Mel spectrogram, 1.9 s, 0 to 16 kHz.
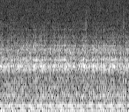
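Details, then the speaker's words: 1925 Lacault Ultradyne receiver with no antenna connected and the volume turned up: constant hiss with a thin steady whistle and a low hum underneath, still sounding like a radio. "okay we have no antenna hooked up and what do we hear with no intent are we here to turn the volume up over here sounds like a radio doesn't it with no antenna"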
